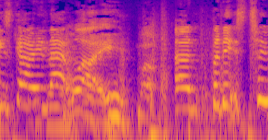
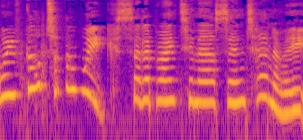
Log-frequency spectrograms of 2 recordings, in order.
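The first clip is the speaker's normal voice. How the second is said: silly, goofy put-on voice, much higher pitched; 3 semitones higher than usual. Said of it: "Why are you putting on a silly voice?".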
